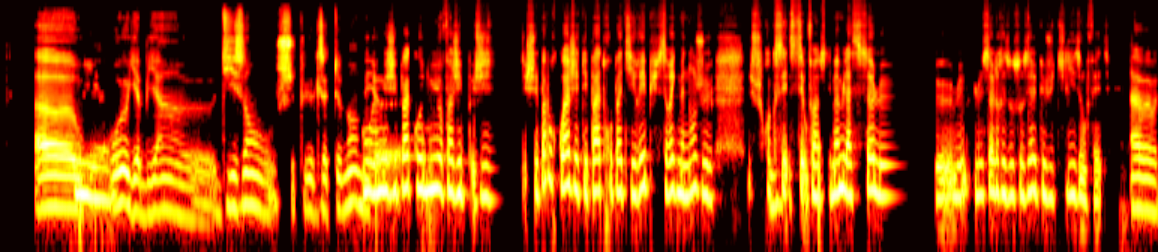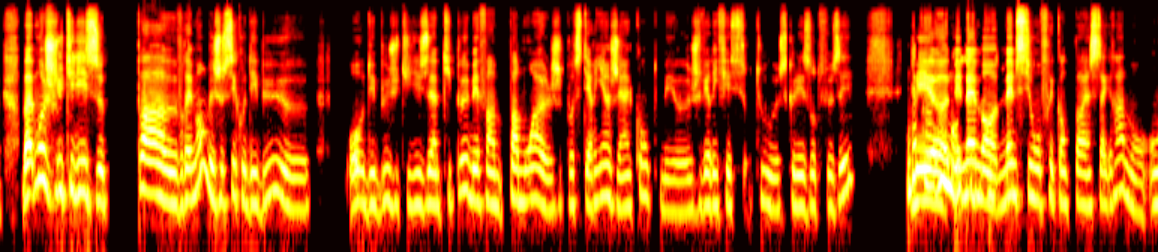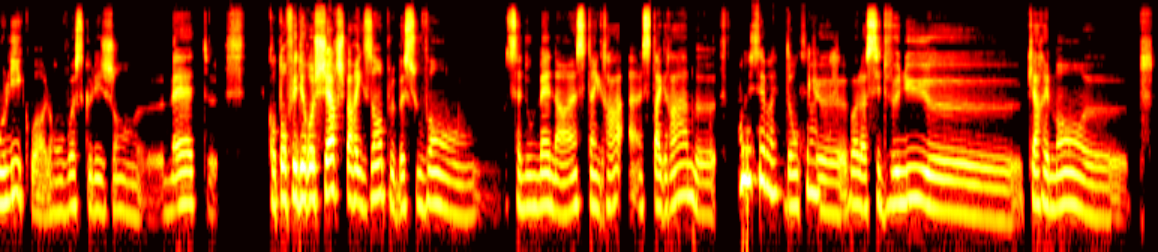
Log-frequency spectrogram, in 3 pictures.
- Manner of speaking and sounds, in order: other background noise; mechanical hum; distorted speech; tapping; stressed: "pas"; unintelligible speech; drawn out: "heu"; lip trill
- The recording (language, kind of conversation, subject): French, unstructured, Comment trouves-tu l’évolution des réseaux sociaux ces dernières années ?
